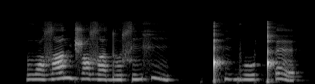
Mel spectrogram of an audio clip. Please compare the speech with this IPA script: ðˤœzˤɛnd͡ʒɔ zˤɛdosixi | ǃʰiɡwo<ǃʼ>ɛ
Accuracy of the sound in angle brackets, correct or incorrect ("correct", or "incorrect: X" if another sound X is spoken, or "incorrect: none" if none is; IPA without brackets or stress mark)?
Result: correct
